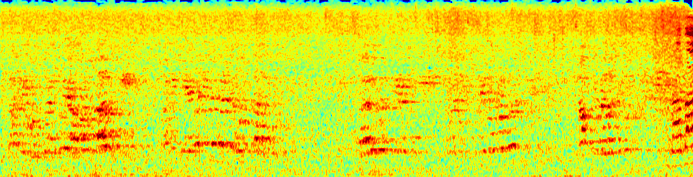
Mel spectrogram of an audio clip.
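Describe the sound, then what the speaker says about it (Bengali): Rainwater falls steadily near a house, a continuous close hiss of water spattering, with a person talking over it throughout. "মায়া গাছ এখানে জল পড়ছে।"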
